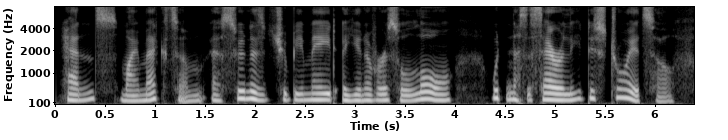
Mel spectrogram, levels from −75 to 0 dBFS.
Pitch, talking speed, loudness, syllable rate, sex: 185 Hz, 160 wpm, -19 LUFS, 5.0 syllables/s, female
